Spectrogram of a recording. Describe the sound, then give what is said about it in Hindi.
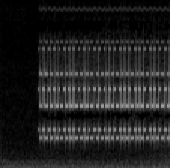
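A phone rings loudly and steadily late at night with an incoming call, a bright electronic tone starting suddenly after a brief moment of quiet hiss and continuing without pause. “लगता है आज कोई गाली खा के ही मानेगा जो भी है उसने बिना अपना फ़ोन देखे हाथ में जैसे ही फ़ोन उठाया”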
